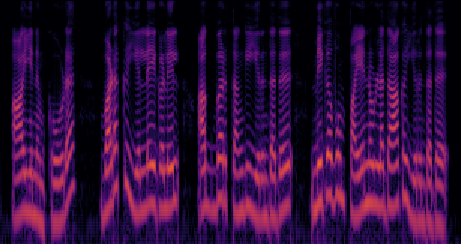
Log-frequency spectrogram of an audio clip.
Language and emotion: Tamil, neutral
